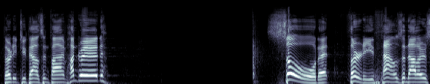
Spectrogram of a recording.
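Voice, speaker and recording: A man with a high-set voice delivers an auctioneer's chant. He rolls through bid numbers again and again, pressing for the next figure. The sound is dry, with little room around it. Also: fairly bright tone, no echo. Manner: repetitive rolling calls of numbers. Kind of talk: rapid auctioneer's chant calling bids.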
